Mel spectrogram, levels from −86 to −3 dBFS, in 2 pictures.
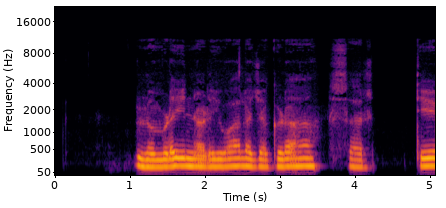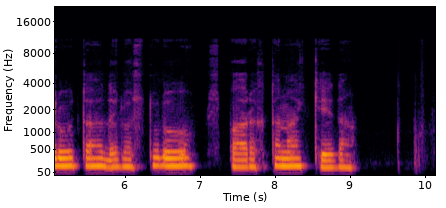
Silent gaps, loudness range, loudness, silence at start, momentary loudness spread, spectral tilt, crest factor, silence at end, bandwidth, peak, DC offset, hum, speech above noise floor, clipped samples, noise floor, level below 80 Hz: none; 4 LU; -25 LUFS; 1.1 s; 12 LU; -9 dB/octave; 16 dB; 1.05 s; 11 kHz; -10 dBFS; under 0.1%; none; 51 dB; under 0.1%; -75 dBFS; -66 dBFS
